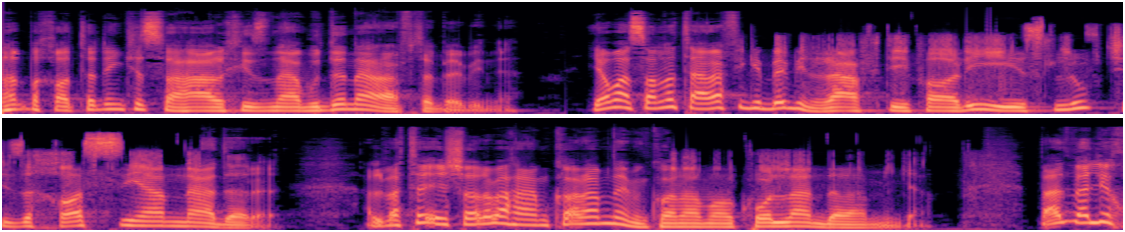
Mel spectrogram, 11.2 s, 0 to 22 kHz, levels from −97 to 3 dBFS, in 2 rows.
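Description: Speech with two Bluetooth SBC bit pool drops, 3.68–6.60 s and 8.94–10.51 s: treble dulls and gritty noise rises, fitting a fall from bit pool 28 to 7 (about 66 kbps). A spectrogram shows the upper band abruptly emptying, then returning.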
